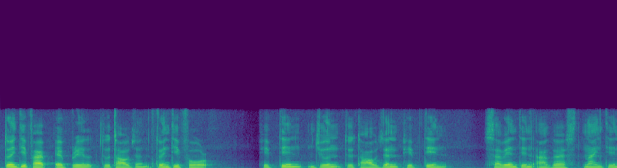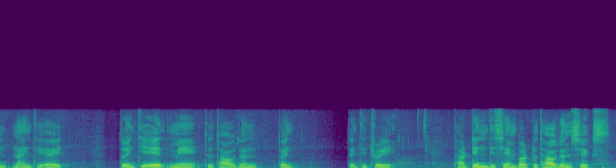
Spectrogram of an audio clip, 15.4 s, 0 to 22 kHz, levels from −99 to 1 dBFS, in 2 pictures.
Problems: none marked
